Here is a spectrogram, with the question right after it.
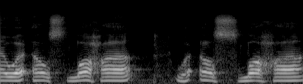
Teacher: انفرد ورش بقراءه تغليظ اللام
